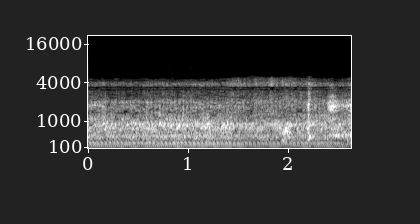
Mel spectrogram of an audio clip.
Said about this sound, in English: The sound of a two-cycle engine was coming from below. Probably a generator.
